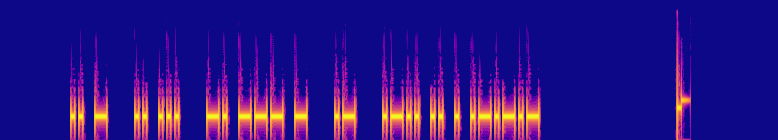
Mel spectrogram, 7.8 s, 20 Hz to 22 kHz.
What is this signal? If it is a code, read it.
Morse code, heard as a keyed tone, about 32 wpm, 700 Hz. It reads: IT IS NOT A LIE.
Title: Sentences from Top 1600 Words 30wpm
